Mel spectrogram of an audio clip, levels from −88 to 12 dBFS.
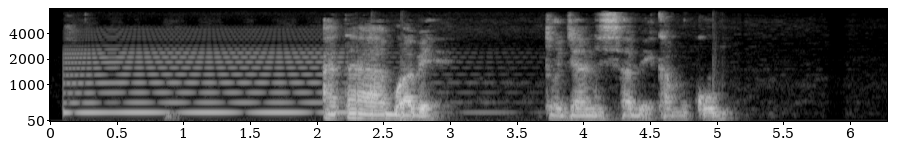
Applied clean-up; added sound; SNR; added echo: none; Keyboard (musical); 9 dB; reverberation time 0.2 s.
